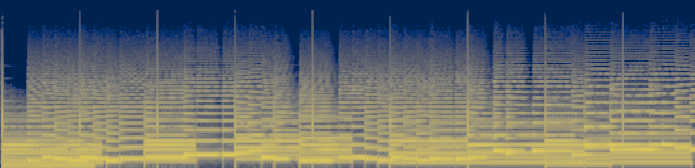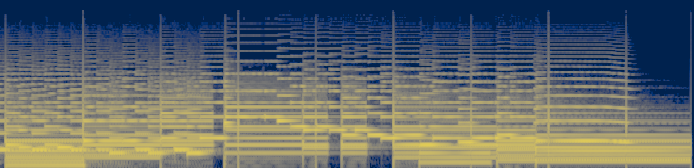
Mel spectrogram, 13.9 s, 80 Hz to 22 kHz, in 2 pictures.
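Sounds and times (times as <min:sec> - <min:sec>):
synth solo: 0:00.3 - 0:13.4.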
